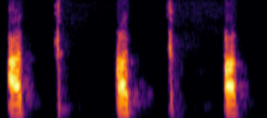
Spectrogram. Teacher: हल्की सी इसमें से हवा बाहर आती है हमस की वजह से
